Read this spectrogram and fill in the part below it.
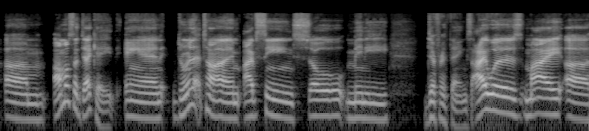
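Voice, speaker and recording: A man speaking as a podcast guest, telling his own story in a casual, informal, animated way and often interrupting himself. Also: medium pitch. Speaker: podcast guest, army veteran. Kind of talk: casual conversational personal storytelling.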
